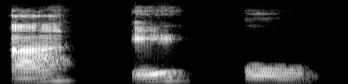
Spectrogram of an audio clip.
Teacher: requieren una mayor abertura vocal al producirlas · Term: vocales fuertes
